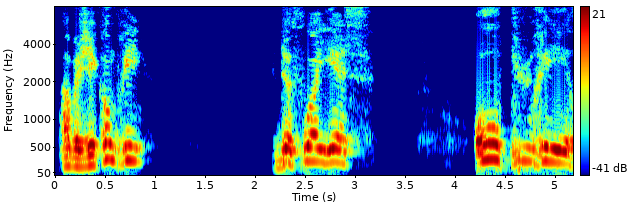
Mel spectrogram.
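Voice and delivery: high thrilled exclamations; excited. Real, not acted. Orb responds to questions.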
